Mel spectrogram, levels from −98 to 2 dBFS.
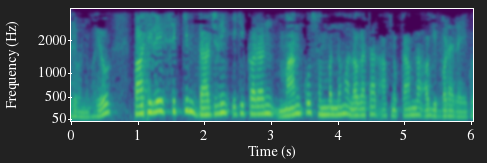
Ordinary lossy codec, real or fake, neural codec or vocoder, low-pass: AAC, 24 kbps; real; none; 3.6 kHz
